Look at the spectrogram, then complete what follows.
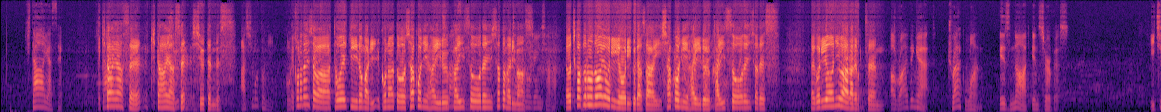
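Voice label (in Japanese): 北綾瀬 1番線 到着放送, 男声, 当駅止まり, 待合室TOAでの収録, 駅員放送が被っています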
